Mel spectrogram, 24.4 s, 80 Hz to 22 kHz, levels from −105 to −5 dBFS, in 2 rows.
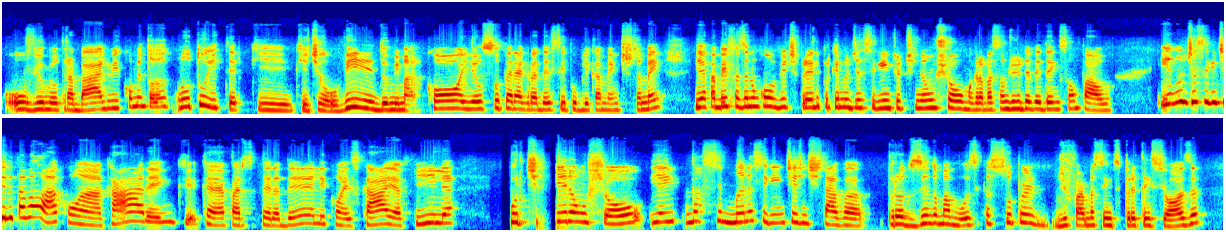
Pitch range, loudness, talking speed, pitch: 210-285 Hz, -15 LUFS, 200 wpm, 240 Hz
